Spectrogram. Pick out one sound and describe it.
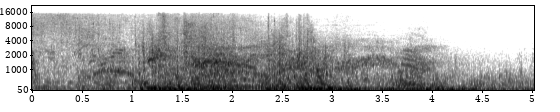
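A heavy blast booms and rumbles.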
